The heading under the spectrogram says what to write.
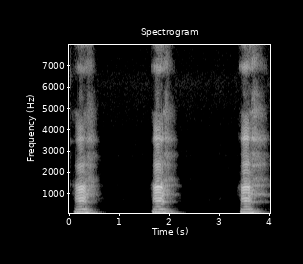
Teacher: add a soft little breath at the very end. A gentle ah.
